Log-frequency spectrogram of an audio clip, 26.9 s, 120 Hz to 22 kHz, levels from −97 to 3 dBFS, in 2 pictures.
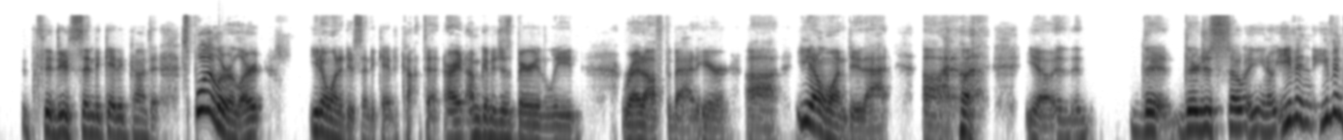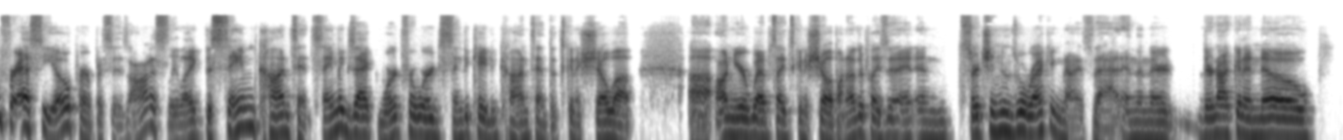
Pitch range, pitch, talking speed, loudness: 120-160 Hz, 135 Hz, 205 wpm, -18 LUFS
